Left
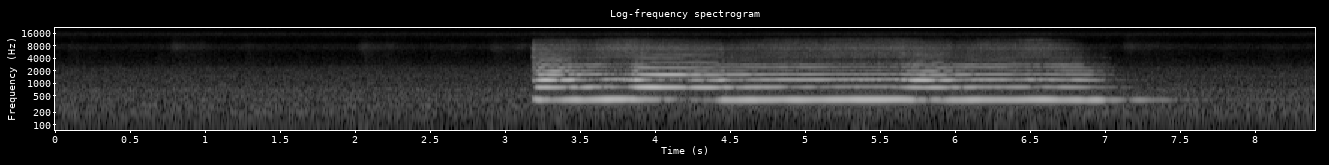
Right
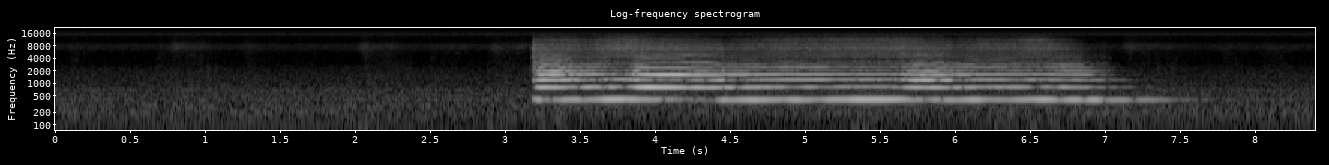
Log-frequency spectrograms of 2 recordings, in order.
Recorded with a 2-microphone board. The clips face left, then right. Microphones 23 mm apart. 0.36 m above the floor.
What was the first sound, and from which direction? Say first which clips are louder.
A flute: left 4 dB; 10° left (ahead or behind).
